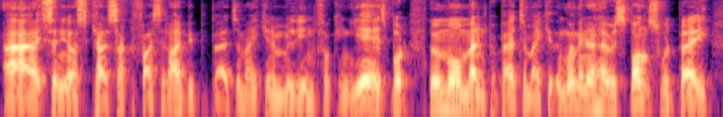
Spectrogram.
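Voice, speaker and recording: A man, hoarse and gravelly after a late night, talking through casual vlog commentary with blunt swearing and many restarts. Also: medium pitch, quick pace, few pauses. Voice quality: gravelly, husky. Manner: rambling, frequent restarts, blunt swearing, wry asides. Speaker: YouTube commentator.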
